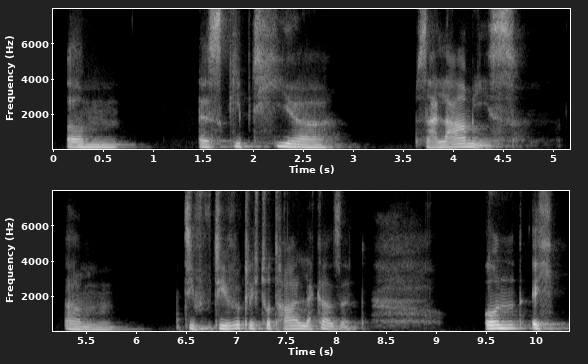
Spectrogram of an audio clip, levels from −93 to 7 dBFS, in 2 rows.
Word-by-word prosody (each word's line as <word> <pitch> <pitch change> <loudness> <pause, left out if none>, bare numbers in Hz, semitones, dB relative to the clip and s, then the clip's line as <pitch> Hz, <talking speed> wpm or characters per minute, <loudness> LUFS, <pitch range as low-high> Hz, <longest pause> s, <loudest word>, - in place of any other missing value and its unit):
Ähm, 140 -1 -1 0.6
es 160 0 -1
gibt 170 +1 -6
hier 150 -6 0 0.7
Salamis, 145 -3 -1 0.6
ähm, 125 -3 -6 0.6
die 170 - -2
w 165 +3 -10
die 165 -3 +3
wirklich 180 -2 0
total 160 -3 -1
lecker 155 +1 -1
sind. 155 - -13 1.2
Und 185 0 +7
ich 200 0 +3
155 Hz, 85 wpm, -21 LUFS, 140-175 Hz, 1.2 s, Und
